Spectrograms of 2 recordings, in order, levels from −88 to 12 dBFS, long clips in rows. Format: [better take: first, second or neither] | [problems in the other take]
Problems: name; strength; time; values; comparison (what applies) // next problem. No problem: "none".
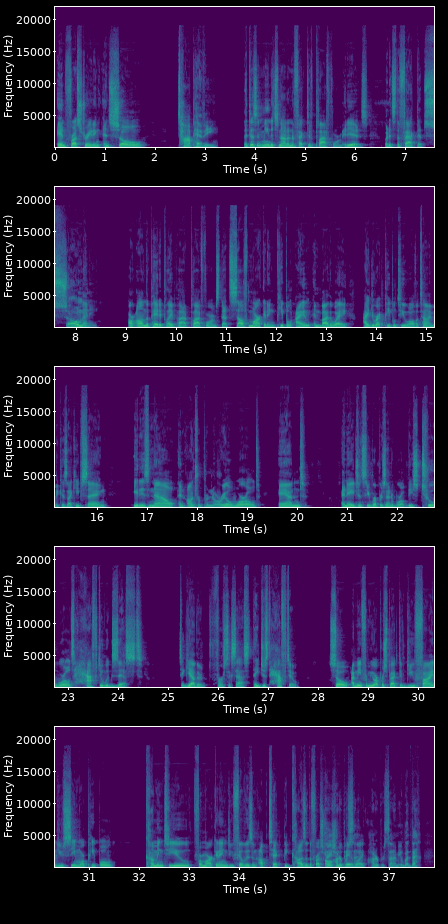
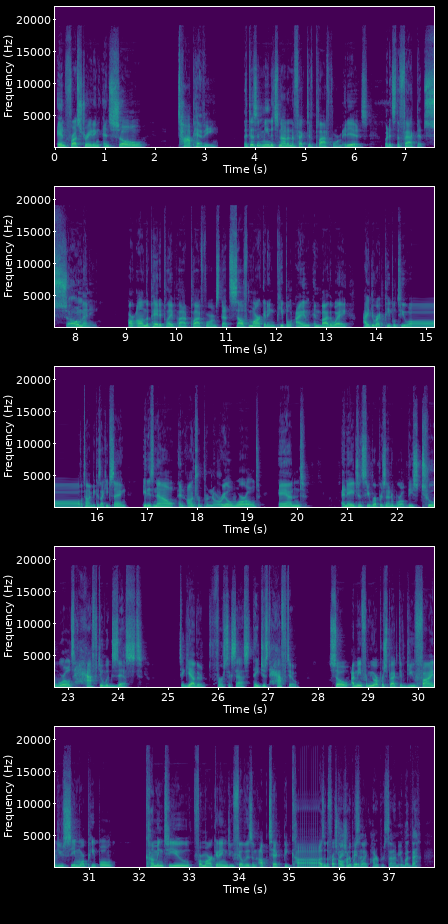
first | audio freezing; at 15 s for 1 s and at 35 s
